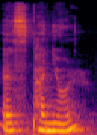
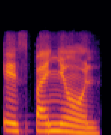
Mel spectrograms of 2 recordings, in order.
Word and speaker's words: español: This is not español, it's español, español.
